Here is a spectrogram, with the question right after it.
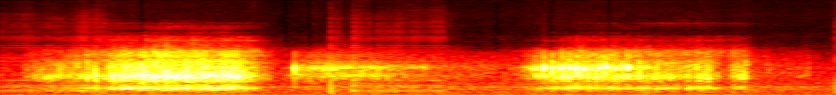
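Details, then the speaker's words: Example snoring sound played in an English lesson: two loud, rattling snores with a softer breath between them, the vibrating noise of sleep; snoring. "Yes, so that's the sound of a snore. So now you can identify what is the meaning of snore, I guess. So this is what we call a snore."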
